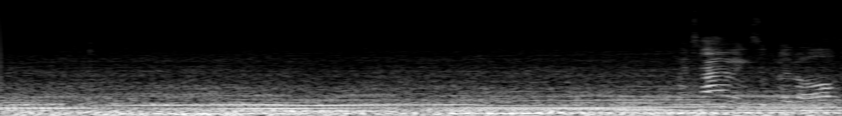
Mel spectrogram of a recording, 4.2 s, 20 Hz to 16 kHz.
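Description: Engine of a Chevrolet Silverado 2500 4x4 pickup truck revving, a loud, steady low drone that rises slightly as it holds, with a voice talking over it.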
